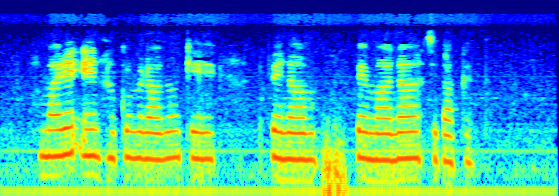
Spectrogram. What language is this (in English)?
Urdu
